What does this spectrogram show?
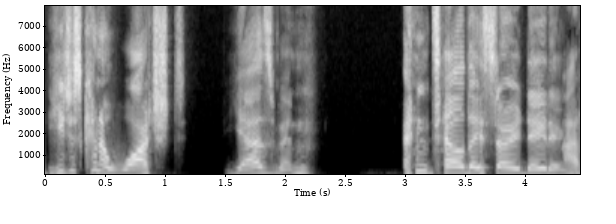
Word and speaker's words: Yasmin: podcast speaking about you and Yasmin um it's pronounced Yasmin get it right oh uh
